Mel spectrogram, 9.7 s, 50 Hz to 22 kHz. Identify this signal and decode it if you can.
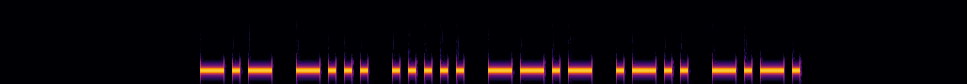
Morse code, heard as a keyed tone, about 15 wpm, 700 Hz. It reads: KB5QLC
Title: USA Call Signs - 6 Characters - Repeated 2x - 15wpm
